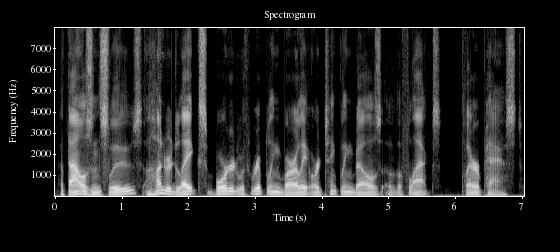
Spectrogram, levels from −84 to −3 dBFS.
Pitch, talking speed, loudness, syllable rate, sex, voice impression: 105 Hz, 155 wpm, -18 LUFS, 4.3 syllables/s, male, masculine, adult-like, slightly thick, cool, slightly intellectual, slightly unique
